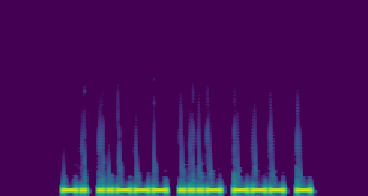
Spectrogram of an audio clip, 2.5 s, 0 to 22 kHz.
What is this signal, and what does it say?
Morse code, heard as a keyed tone, about 40 wpm, 700 Hz. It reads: N2VOT
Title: USA Call Signs - 5 Characters - Repeated 3x - 40wpm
